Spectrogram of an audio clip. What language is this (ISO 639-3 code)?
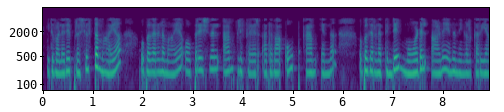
mal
